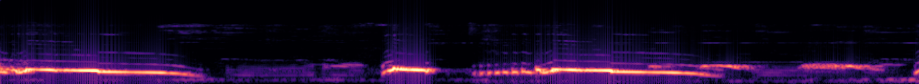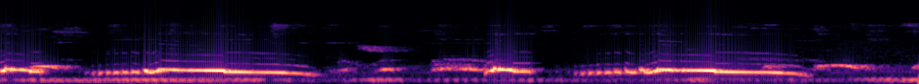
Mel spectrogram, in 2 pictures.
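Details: Repeated manggung calling of a spotted dove with a powerful 'bekur' voice, used as a calling lure: steady sequence of deep, downslurred coos punctuated by short hiccup notes, over a faint low hum.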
